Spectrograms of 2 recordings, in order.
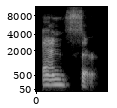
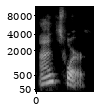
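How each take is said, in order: First: The W in the middle is not pronounced. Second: The W in the middle is pronounced. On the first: The speaker calls it right. "the W is absolutely silent. So we say answer" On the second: The speaker calls it wrong. "we don't say"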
